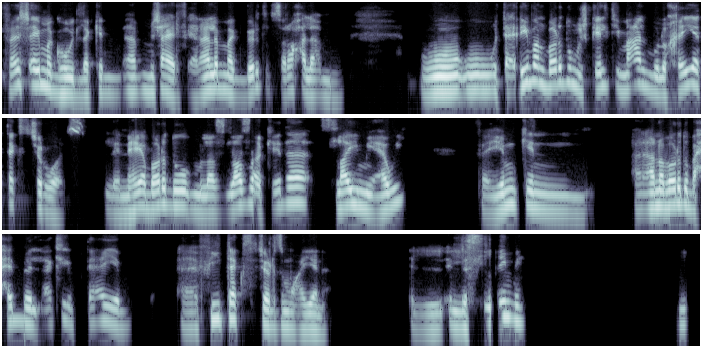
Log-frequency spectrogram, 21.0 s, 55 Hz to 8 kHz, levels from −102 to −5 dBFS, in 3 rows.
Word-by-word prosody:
ما - - -24
فيهاش 190 +4 0
أي 195 - +6
مجهود، 145 -7 +1
لكن 140 +2 -5
آمم، 150 0 -2
مش 150 +2 -1
عارف 150 - +2
يعني 125 +2 -7
أنا 155 - +5
لمّا 165 -3 +3
كبرت 145 +7 -2
بصراحة 155 +1 -3
لأ 130 -1 -2
م 115 -2 -14 0.8
و 140 +2 +2 0.6
وتقريبًا 200 +9 +2
برضه 210 +2 +1
مشكلتي 175 +1 -2
مع 165 +6 +1
الملوخية 165 +2 +1
Texture - - -3
wise 480 +1 -2 0.2
لإن 120 -1 -5
هي 150 +4 +5
برضه 160 +1 +2
ملظلظة 135 +6 0
كده 185 +4 +2 0.2
slimy 150 -4 +1
أوي 175 +10 0 0.7
فيمكن 150 +6 -1 1.0
أ 140 +2 -2
أنا 155 +1 +6
برضه 170 +2 +5
باحب 165 0 -1
الأكل 155 +4 -4
بتاعي 160 +1 -6 0.5
يبقى 125 0 -14
فيه 180 +7 -3
Textures 140 -7 0
معيّنة 115 -3 -4 0.9
ال 115 +3 -6
الslimy 200 - -2 1.6
امم. 145 - -10
155 Hz, 125 wpm, -25 LUFS, 135-175 Hz, 1.6 s, أي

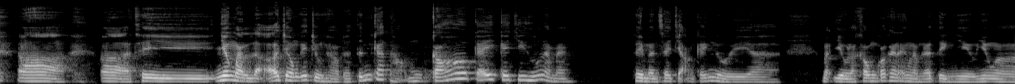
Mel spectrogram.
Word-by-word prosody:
Ờ, 145 -3 +2 0.3
ờ, 140 -3 0
thì 140 -3 +2
nhưng 205 +3 +9
mà 170 -4 +6
lỡ 145 +5 +3
trong 185 -4 +3
cái 200 +2 +2
trường 160 -6 0
hợp 130 -3 -7
là 130 - -6
tính 185 +5 0
cách 225 -1 -2
họ - - -10
m - - -7 0.2
có 215 +11 +3
cái 225 -3 +2
cái 210 -1 +1
chí 200 - -2
hướng 195 +2 0
làm 175 -9 -4
ăn, 135 -1 -7 0.7
thì 160 - +4
mình 135 -3 -2
sẽ 145 +2 -3
chọn 145 - -7
cái 145 0 -5
người, 125 -7 -3
ờ, 115 0 -8 0.5
mặc - - -7
dù 140 -1 +2
là 130 - -2
không 150 +3 -1
có 160 +2 -1
khả 170 - -1
năng 160 -3 -3
làm 130 -2 -4
ra 130 +1 -2
tiền 130 -3 -3
nhiều 125 -1 -3
nhưng 135 +1 -2
mà 130 - -1
145 Hz, 250 wpm, -21 LUFS, 135-170 Hz, 0.7 s, nhưng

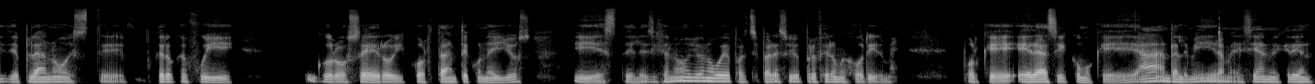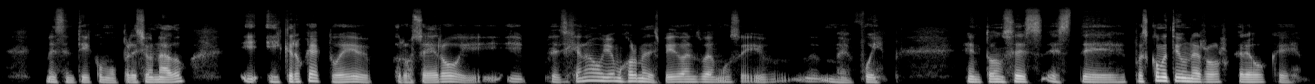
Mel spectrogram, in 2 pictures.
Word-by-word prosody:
de 115 -4 -3
plano, 110 +1 0
este, 90 - -7 0.3
creo 120 -1 +1
que 115 0 -6
fui 105 -2 -2 0.7
grosero 105 -1 +1
y 100 - -6
cortante 105 0 -1
con 105 0 -5
ellos 110 +5 -3 0.4
y, 100 -2 -1
este, 95 +2 -5
les 105 +3 -5
dije: 120 +1 -5
"No, 165 +4 +1
yo 160 0 +1
no 155 - +3
voy 145 -1 +5
a 140 - +1
participar 110 -2 -3
eso, - - -3
yo - - 0
prefiero 115 0 -2
mejor 100 -1 -4
irme". 95 - -6 0.6
Porque 100 -1 0
era 110 -1 +6
así 105 -1 +1
como 105 -4 -3
que: 100 +6 -4
"Ándale, 125 -3 +1
mira", 75 - -1
me - - -6
decían, 120 +3 -2
me 110 - -3
querían 110 0 -2 0.4
me 115 - +1
sentí 105 0 -2
como 105 -4 -2
presionado 110 +6 +3 0.5
y - - -1
y 115 - -3
creo 125 +1 +4
que 160 - +5
actué 115 -4 +1 0.3
grosero 105 +5 +2
y 100 0 -8
y 130 -3 -5
y - - -12 0.2
les 115 -3 -3
dije: 135 +3 -2
"No, 175 +1 +2
yo 160 - +3
mejor 150 0 +4
me 140 - +4
despido. 115 +3 +1
Ahí 120 - +1
nos 120 - -4
vemos". 115 0 -1
Y, - - -4
m 110 +1 -7 0.5
me 105 -6 -6
fui. 105 +3 -2 0.8
Entonces, 120 0 +3
este, 110 -2 -1
pues 140 - +1
cometí 170 -2 +8
un 150 -2 +8
error, 120 -2 +3
creo 115 -1 +3
que, 105 -1 -6
110 Hz, 165 wpm, -24 LUFS, 105-120 Hz, 0.8 s, cometí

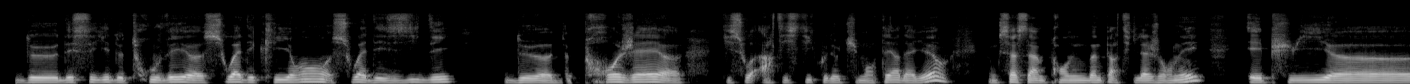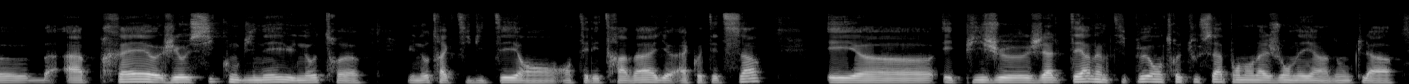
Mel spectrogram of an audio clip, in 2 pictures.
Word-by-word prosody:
de 100 +2 +3
d'essayer 105 +2 -2
de 105 +1 0
trouver, 110 +2 +1
heu, 100 -2 +4
soit 115 +4 +2
des 105 0 -2
clients, 110 +3 -1
soit 115 -2 -1
des 90 +1 -4
idées 110 +3 -1 0.5
de, 95 +1 -3
heu, 90 -2 +2
de - - -11
projets, 115 +1 +2
heu, 85 -4 -1 0.4
qui - - -14
soient - - -4
artistiques 100 +2 -9
ou - - -4
documentaires 90 +3 -4
d'ailleurs 100 - +1 0.4
donc 90 +1 -10
ça, 110 - +3
ça 105 -1 +1
va 95 - 0
me - - -5
prendre 100 +1 -3
une 95 0 -1
bonne 100 0 0
partie 100 -2 -6
de 95 - +1
la 95 - +3
journée 105 - 0 0.4
et 95 - +3
puis, 100 +2 0
heu, 95 0 +2
bah, 95 +1 -9
après, 115 +5 +2
heu, 110 -2 +7
j'ai 100 +3 +3
aussi 110 +3 +2
combiné 105 -1 0
une 100 -3 +1
autre 95 -4 -2 0.4
une 95 0 -4
autre 100 0 -2
activité 90 +2 0
en 90 - -1
en 85 +1 -5
télétravail 100 +2 0
à - - -4
côté 95 - -5
de 95 - -14
ça 135 +8 0 0.7
et 100 -1 +5
heu, 95 0 +1
et 105 - +1
puis 105 +1 -4
je 100 0 +3
j'alterne 105 +6 +2
un 115 - +1
petit 105 -1 -13
peu 130 +1 +1
entre 115 -1 -1
tout 110 +1 -10
ça 120 +1 0
pendant 105 -2 -1
la 105 -1 +2
journée 100 -1 0
hein, 90 -1 -2
donc 90 +2 -7
la 85 -2 0
100 Hz, 155 wpm, -23 LUFS, 95-110 Hz, 0.7 s, heu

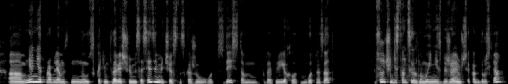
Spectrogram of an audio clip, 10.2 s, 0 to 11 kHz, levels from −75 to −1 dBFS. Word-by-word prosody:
А, 170 -1 +3
у - - +1
меня 275 +9 +6
нет 330 -3 +9
проблем 200 -3 +1
с, 185 - -14
ну, 185 -1 0
с 155 - -13
какими-то 180 0 -4
навязчивыми 185 -3 +2
соседями, 270 - +3
честно 165 -4 -6
скажу. 140 -2 -7
Вот 140 - -12
здесь, 225 +4 -3
там, 130 -1 -9
куда 140 - -8
я 135 - -6
переехала 150 0 -5
там 130 +1 -14
год 155 +2 -5
назад, 140 - -3 0.8
всё 315 - 0
очень 295 -7 +2
дистанцированно, 220 -7 0
мы 180 +5 +2
не 185 0 +1
сближаемся, 180 -3 -2
как 150 -1 -6
друзья. 265 - -2
180 Hz, 175 wpm, -23 LUFS, 155-210 Hz, 0.8 s, нет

